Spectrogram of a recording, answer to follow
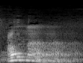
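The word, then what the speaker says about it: عمر: Kalau pakai waw dibaca Amr, ya, Amrin, Amrun, Amran, ya. Kalau nggak pakai waw dibaca Umar, Umaru, Umara, ya.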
